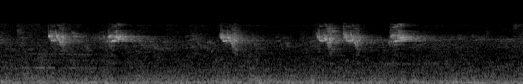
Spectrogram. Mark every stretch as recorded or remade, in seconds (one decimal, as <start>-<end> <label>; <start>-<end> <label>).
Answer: 0.0-1.0 recorded; 1.0-3.6 remade; 3.6-4.1 recorded; 4.1-5.2 remade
